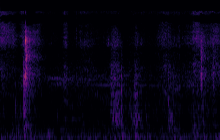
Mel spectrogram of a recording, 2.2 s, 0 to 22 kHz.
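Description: Faint handling sounds of a paperback B6 planner being settled into a leather planner cover: one soft tap near the start, then light rubbing and rustling.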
